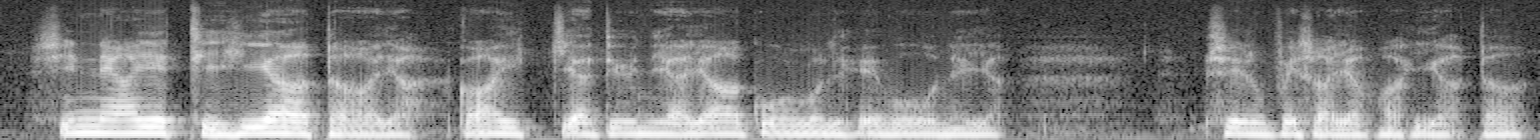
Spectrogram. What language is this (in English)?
Finnish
